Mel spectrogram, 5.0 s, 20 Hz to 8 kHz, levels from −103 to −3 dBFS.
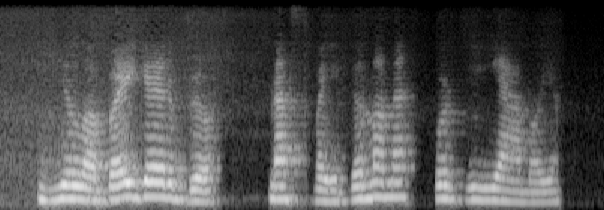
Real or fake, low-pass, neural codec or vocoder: fake; 7.2 kHz; codec, 16 kHz in and 24 kHz out, 1 kbps, XY-Tokenizer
